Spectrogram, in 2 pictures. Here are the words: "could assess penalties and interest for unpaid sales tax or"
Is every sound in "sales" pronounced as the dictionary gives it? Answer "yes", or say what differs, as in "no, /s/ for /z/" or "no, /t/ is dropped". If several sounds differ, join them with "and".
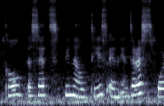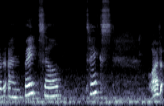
no, /z/ is dropped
